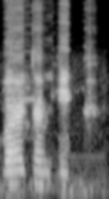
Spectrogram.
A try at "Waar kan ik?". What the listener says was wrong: Make the A a little bit longer. Waar?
